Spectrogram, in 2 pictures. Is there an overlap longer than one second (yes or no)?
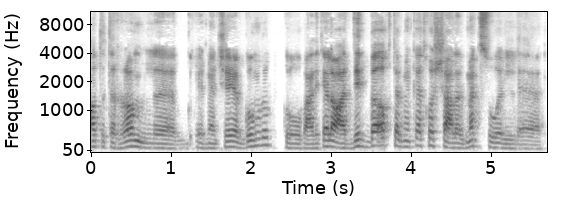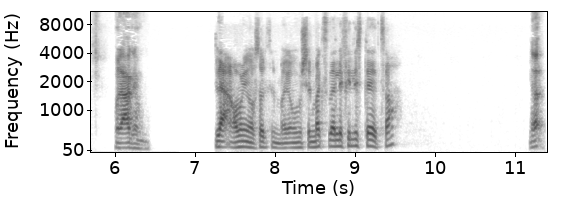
no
